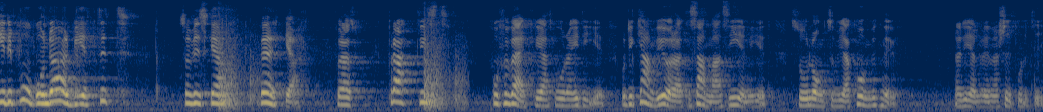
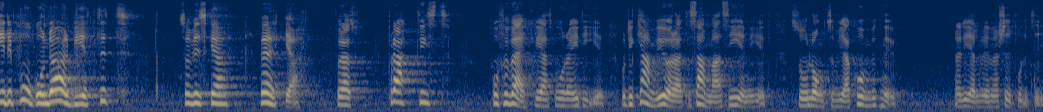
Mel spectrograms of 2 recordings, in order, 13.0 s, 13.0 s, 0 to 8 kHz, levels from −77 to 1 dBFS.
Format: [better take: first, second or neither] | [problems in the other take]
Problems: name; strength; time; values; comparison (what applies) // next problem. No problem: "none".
second | background sound (Explosion); 4 dB below the speech // room echo; dies away in 2 s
